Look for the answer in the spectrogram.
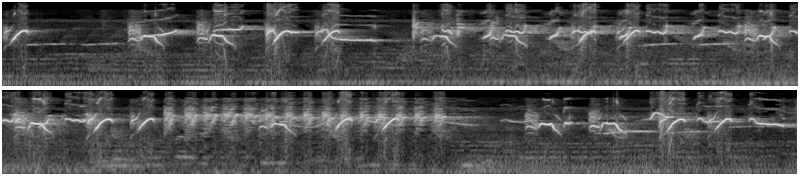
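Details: Lure recording of the kolibri wulung sunbird: rapid high chirps with swooping inflections, building into a dense buzzing trill midway before spaced chirps resume.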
